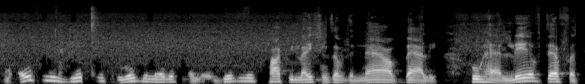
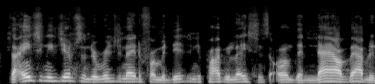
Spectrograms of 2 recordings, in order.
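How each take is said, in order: First: It is read at a slow pace. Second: It is read at a fast pace.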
